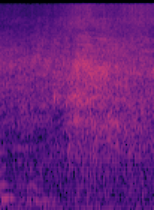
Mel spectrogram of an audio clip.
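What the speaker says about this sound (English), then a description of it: "our fried Vidalia onion rings are frying" Vidalia onion rings frying in hot oil, a steady soft sizzle with a bright crackling hiss that swells slightly midway, heard alone without talk.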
